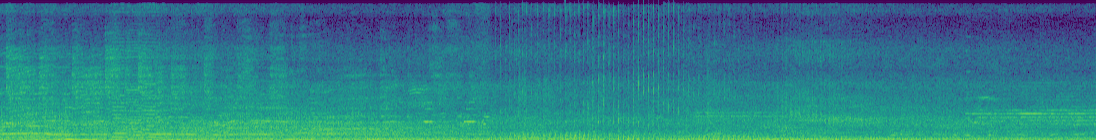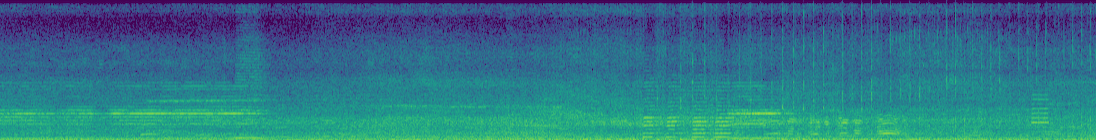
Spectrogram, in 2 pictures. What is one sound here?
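Tractor engines rumble and chug nearby.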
